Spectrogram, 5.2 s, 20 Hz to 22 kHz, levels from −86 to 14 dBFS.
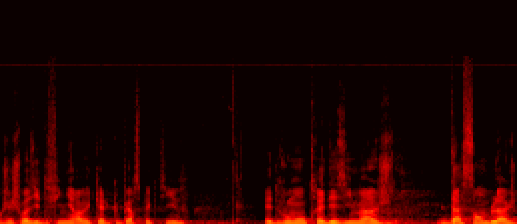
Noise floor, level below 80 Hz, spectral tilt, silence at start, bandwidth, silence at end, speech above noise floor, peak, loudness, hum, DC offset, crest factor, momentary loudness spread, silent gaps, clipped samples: -64 dBFS; -78 dBFS; -7.5 dB/octave; 0 s; 16.5 kHz; 0 s; 29 dB; -20 dBFS; -37 LUFS; none; under 0.1%; 16 dB; 10 LU; none; under 0.1%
